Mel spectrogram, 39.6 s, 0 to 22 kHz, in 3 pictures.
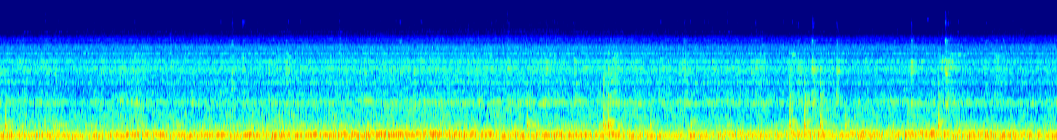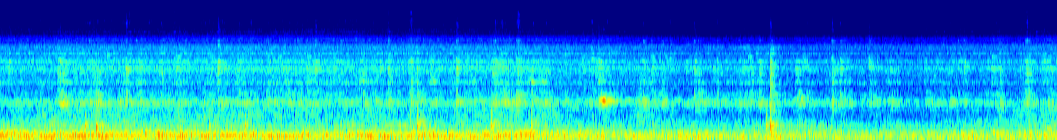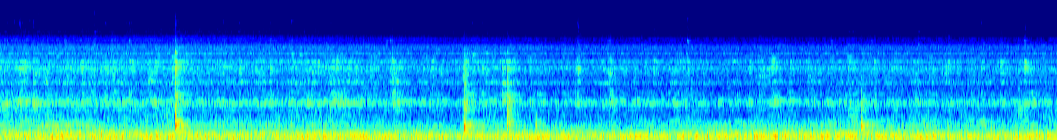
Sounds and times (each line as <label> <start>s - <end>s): Electricity pole resonance 0.0s - 39.6s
